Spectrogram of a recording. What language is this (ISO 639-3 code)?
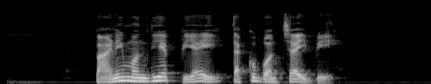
ori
